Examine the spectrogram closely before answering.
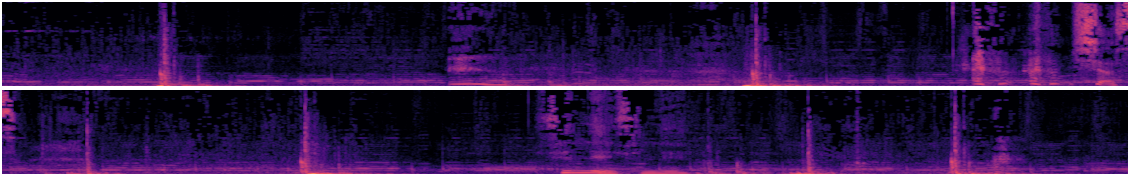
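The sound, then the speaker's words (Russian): A car door is slammed shut again and again, about six heavy thuds at uneven intervals, with people talking briefly between the slams. “Закрывай дверь, поехали.”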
